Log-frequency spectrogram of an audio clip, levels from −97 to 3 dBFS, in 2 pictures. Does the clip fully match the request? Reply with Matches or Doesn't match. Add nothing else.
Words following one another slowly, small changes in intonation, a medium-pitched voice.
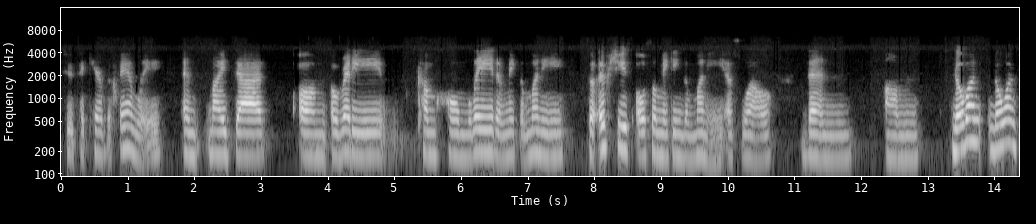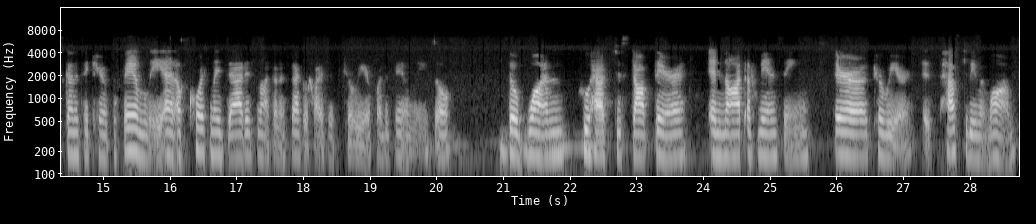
Matches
